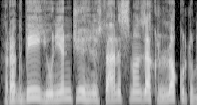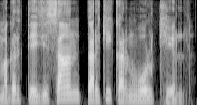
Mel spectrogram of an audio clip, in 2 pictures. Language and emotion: Kashmiri, neutral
